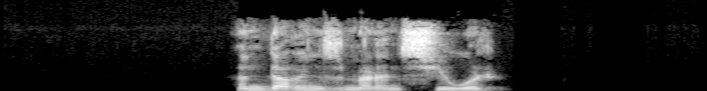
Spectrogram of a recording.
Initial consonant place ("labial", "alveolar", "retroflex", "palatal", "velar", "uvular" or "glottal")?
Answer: alveolar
